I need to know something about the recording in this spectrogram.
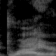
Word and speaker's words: Dyer: It's either Dwyer or Dyer. I think it's Dyer.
